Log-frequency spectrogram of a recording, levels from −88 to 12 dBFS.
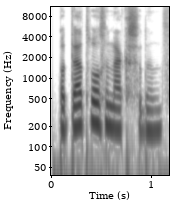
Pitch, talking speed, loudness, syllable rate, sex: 190 Hz, 255 wpm, -18 LUFS, 6.7 syllables/s, female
